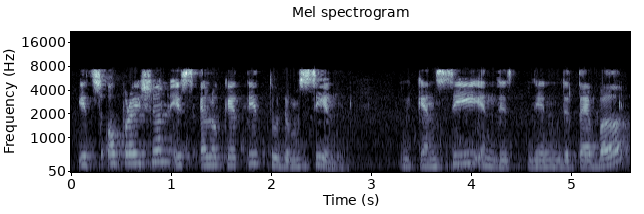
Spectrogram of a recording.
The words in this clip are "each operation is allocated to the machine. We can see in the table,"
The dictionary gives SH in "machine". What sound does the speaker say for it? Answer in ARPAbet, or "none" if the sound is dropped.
S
